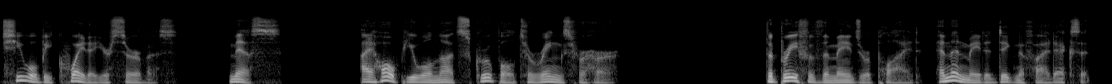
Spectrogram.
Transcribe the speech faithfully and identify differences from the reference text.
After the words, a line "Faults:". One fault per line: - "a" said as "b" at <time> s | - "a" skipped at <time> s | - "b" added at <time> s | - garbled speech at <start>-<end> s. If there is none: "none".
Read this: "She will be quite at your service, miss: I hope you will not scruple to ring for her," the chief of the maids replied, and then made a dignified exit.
"She will be quite at your service, miss: I hope you will not scruple to rings for her," the brief of the maids replied, and then made a dignified exit.
Faults:
- "ring" said as "rings" at 5.3 s
- "chief" said as "brief" at 7.7 s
